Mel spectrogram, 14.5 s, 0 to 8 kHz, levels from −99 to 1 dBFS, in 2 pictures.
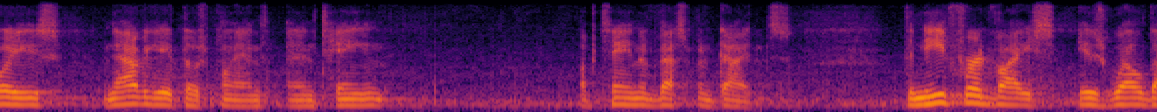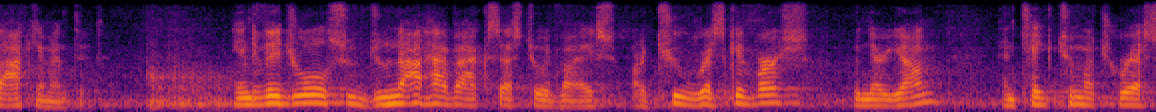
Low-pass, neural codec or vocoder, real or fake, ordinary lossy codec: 7.2 kHz; codec, 16 kHz, 8 kbps, FreqCodec, smaller model; fake; Opus, 32 kbps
